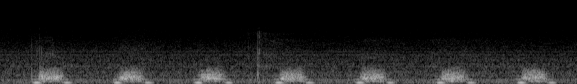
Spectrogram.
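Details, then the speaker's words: Carotid bruit heard over the neck in a USMLE physical-findings teaching example: regular whooshing swishes with each pulse, about 74 per minute, pointing to carotid artery stenosis. "It's the bruit and the carotid artery. And when the bruit is in the stem, you're thinking of carotid artery stenosis, the most accurate test."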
